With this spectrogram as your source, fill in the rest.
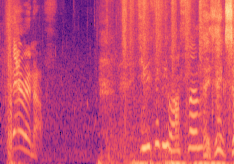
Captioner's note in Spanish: Panting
